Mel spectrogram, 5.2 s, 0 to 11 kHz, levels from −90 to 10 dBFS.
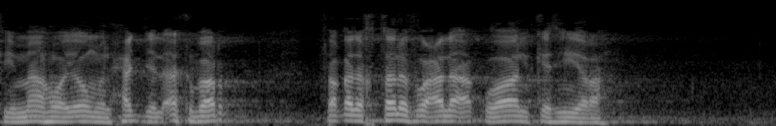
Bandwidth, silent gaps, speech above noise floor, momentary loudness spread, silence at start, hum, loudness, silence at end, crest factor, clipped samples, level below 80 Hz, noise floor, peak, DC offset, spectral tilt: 7.6 kHz; none; 28 dB; 9 LU; 0 s; none; -33 LUFS; 0.8 s; 16 dB; under 0.1%; -62 dBFS; -60 dBFS; -18 dBFS; under 0.1%; -6 dB/octave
